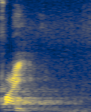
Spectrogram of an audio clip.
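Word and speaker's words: φ: इसे खाली कोष्ठक या फाई, इसका उच्चारण क्या है, फाई, फाई से प्रदर्शित करते हैं।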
